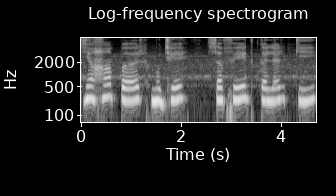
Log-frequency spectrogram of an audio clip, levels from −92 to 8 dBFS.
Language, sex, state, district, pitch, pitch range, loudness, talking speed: Hindi, female, Himachal Pradesh, Shimla, 240 Hz, 225-270 Hz, -13 LUFS, 75 wpm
